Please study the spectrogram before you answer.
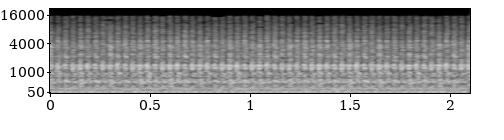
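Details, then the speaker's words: Isuzu Panther Touring diesel from Madiun at warm idle after repair; smoother as it heats, steady firm clatter with no misses or stumbles. "mobil ini kita coba kita bawa pulang itu kalau semakin panas malah halus"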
